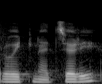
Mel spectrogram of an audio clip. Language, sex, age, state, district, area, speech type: Bodo, male, 18-30, Assam, Kokrajhar, rural, spontaneous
